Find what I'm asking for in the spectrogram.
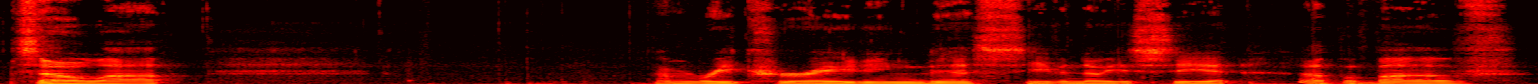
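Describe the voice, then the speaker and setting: A man giving an unscripted step-by-step software tutorial, talking haltingly as he thinks aloud while he works. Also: mid-range voice, vocal fry.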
